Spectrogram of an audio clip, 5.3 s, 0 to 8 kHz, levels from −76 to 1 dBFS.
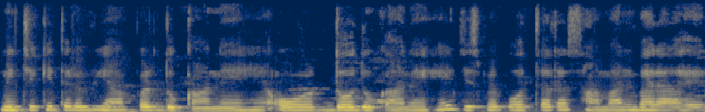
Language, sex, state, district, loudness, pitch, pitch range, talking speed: Hindi, female, Delhi, New Delhi, -17 LUFS, 195 Hz, 180-205 Hz, 190 wpm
